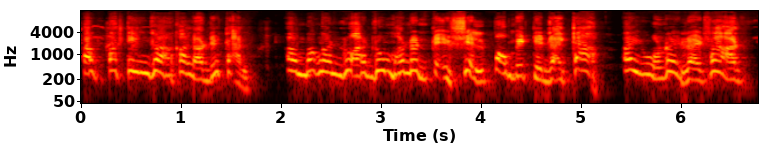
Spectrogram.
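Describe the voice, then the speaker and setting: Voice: sits high, very animated, a little slow, a little hiss or hum. An actor playing a grumbling, impatient older Filipino man with an Ilocano accent in a comedy audio drama. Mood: impatient, irritated.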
